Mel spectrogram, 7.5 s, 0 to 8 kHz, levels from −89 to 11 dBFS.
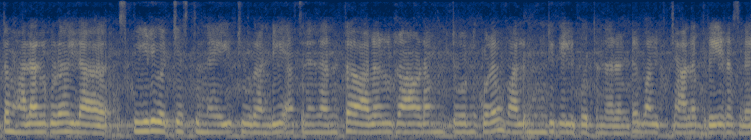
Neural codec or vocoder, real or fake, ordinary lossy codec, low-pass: codec, 16 kHz, 4 kbps, FreqCodec, smaller model; fake; none; none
